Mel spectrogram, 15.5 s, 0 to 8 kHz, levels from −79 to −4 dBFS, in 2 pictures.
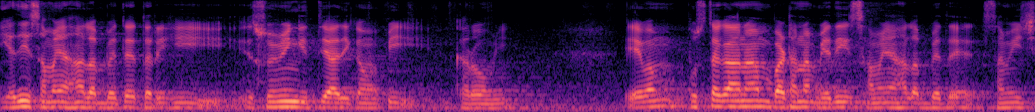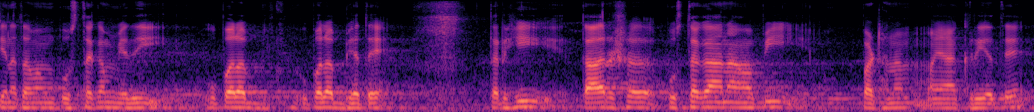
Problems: none marked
